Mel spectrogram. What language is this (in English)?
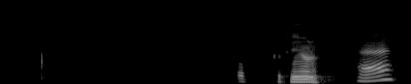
Punjabi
